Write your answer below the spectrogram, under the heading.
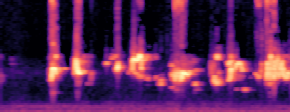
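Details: Pet pied triller in song: sharp high chirps starting with two clicking notes, then a run of buzzy, scratchy twitters ending in a dense burst, with a low gurgle of running water throughout.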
